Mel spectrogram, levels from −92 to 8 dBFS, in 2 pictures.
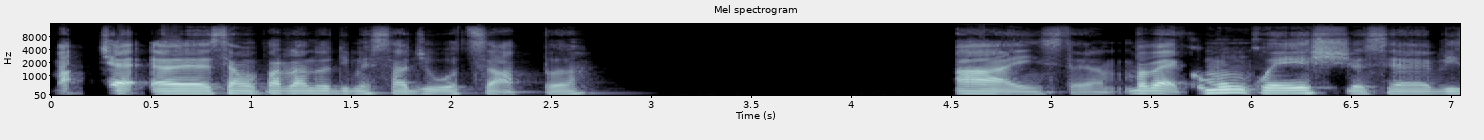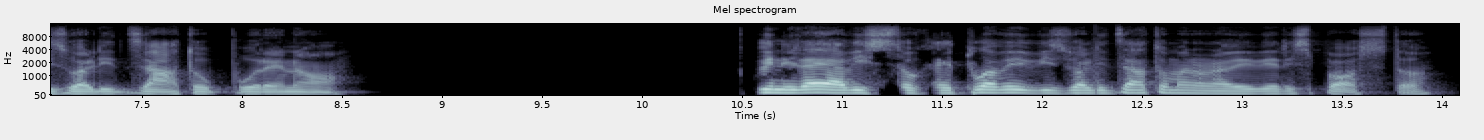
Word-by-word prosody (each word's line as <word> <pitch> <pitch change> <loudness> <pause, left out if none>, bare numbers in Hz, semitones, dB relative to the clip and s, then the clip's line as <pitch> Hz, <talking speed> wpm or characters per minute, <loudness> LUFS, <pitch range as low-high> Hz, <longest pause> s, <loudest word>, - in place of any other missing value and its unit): Ma - - -3
cioè, - - +3
ehm, 115 0 +6
stiamo 120 +1 +1
parlando 125 +1 +1
di 115 0 -5
messaggi 110 -1 -4
Whatsapp? 105 -5 -4 2.1
Ah 115 -4 +4
Instagram, 90 -1 -9
vabbè 120 +2 +3
comunque 135 -2 +5
esce 130 -5 -1
se 110 0 -4
è - - -5
visualizzato 105 -2 -4
oppure 100 0 -6
no. 90 -4 -8 2.1
Quindi 155 -2 +4
lei 155 0 +7
ha 140 - +5
visto 135 -1 -3
che 130 +3 -5
tu 155 - -3
avevi 150 -1 +2
visualizzato 135 +2 -4
ma 135 -2 -5
non 125 -1 -5
avevi 115 -1 -4
risposto? 110 0 -9
115 Hz, 130 wpm, -19 LUFS, 105-130 Hz, 2.1 s, lei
